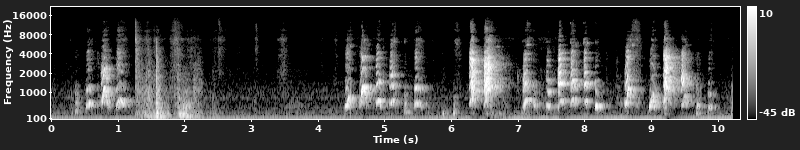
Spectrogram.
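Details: Huskamute (Husky Malamute cross) puppy running around indoors and demanding more treats, giving rapid bursts of yelping, talking barks and howly yodels with rising and falling pitch, in clusters with a short pause in the middle.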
